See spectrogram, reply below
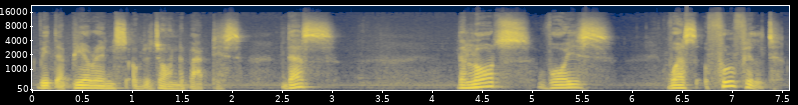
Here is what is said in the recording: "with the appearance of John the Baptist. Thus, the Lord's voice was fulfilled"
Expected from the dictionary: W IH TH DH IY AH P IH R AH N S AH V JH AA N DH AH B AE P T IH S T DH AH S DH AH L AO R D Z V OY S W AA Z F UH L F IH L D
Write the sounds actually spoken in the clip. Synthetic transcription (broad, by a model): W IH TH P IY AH R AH N S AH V JH AA N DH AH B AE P T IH S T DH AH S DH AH L AO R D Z V OY S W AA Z F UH L F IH L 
